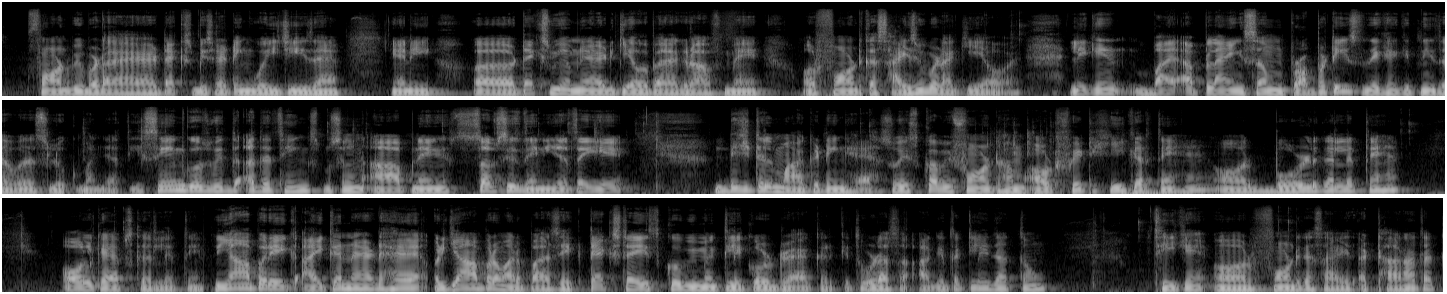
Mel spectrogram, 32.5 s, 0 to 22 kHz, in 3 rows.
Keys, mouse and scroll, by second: 1.3 click, 6.3 click, 7.4 click, 11.7 space, 11.9 click, 12.5 ctrl+click, 14.1 ctrl+click, 15.4 click, 17.1 click, 18.0-18.5 typing, 21.1 click, 22.3 click, 23.1 click, 23.7 click, 24.6 click, 26.3 click, 31.0 click.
